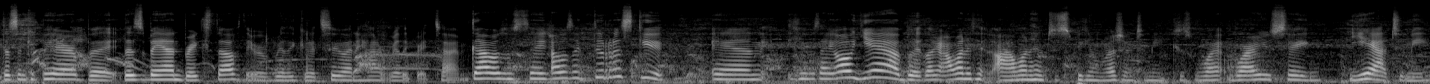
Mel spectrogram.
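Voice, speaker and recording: Over music in the background, a woman with a fairly high pitch speaks at a moderate pace, her pitch varying in an ordinary way amid audible room echo. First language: Spanish. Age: 19. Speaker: YouTuber. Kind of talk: casual vlog narration.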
